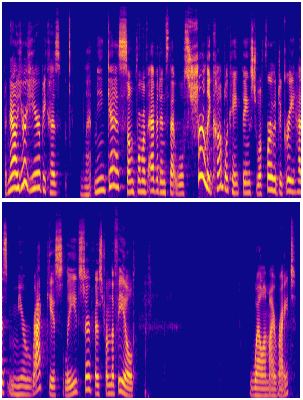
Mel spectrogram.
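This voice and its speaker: A woman's voice: mid-range voice, animated, normal speed, sharp tone. Woman playing tough female police officer, mid-range voice, sardonic, insistent, weary, no-nonsense, audio drama read.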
